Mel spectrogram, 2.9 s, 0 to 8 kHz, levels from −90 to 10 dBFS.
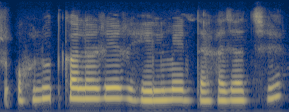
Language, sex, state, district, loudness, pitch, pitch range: Bengali, female, West Bengal, Cooch Behar, -18 LUFS, 230 Hz, 220-255 Hz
